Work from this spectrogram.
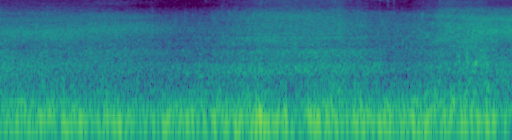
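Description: Ocean waves wash onto a sandy beach as a faint, steady, distant surf hiss with no voices.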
